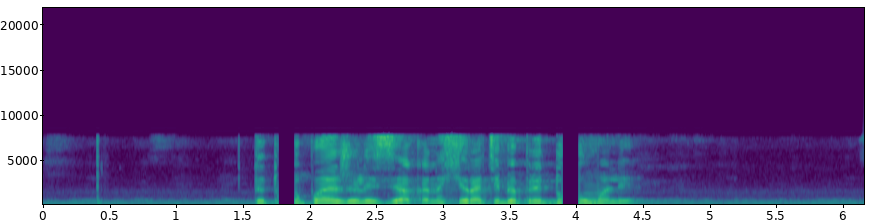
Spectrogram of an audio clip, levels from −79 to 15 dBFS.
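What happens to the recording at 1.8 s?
A gap between chunks opens from 1.77 to 1.9 s: a 132 ms silence at the join, with no speech missing afterward, unlike a dropout.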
